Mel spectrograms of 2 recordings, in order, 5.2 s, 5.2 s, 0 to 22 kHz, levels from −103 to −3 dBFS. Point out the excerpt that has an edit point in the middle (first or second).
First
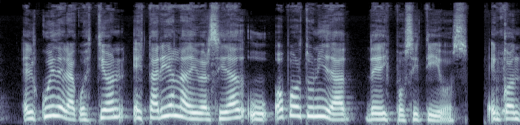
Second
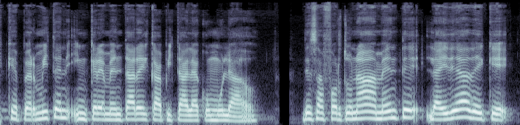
second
